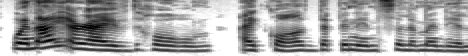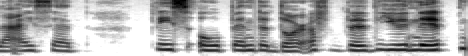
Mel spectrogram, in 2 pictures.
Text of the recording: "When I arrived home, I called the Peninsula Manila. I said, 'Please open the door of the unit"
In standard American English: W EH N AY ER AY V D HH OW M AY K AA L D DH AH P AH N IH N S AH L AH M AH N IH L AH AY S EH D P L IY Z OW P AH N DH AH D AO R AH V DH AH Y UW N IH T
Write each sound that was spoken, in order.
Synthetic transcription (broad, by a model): W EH N AY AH AY V D HH OW M AY K AA L D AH P AH N IH N S AH L AH M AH N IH L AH AY S EH D P L IY S OW P AH N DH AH D AO R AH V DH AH Y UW N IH T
